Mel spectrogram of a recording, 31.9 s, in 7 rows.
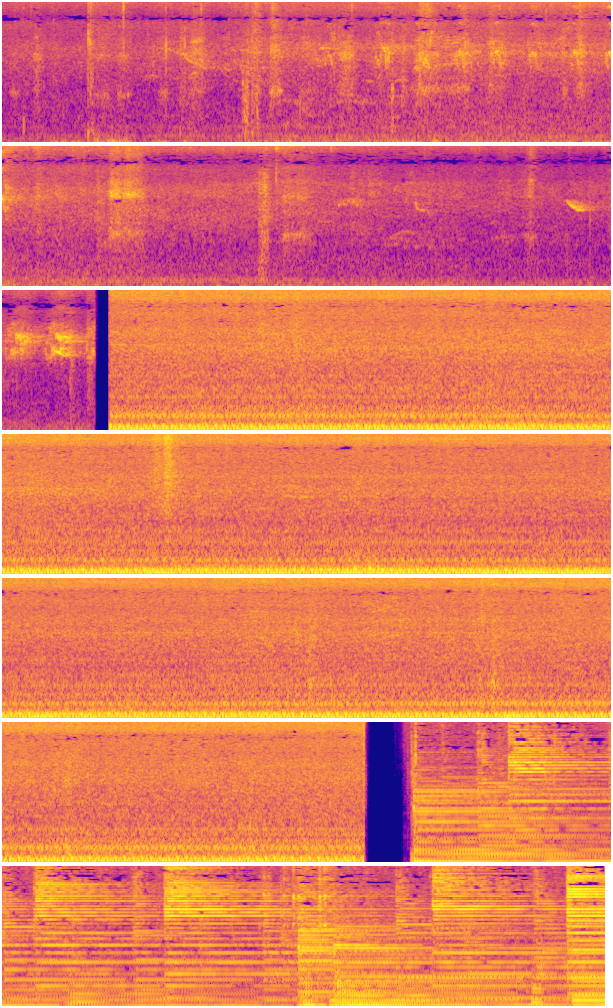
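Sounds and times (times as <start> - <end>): train rumble inside carriage: 10.0 - 25.6.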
